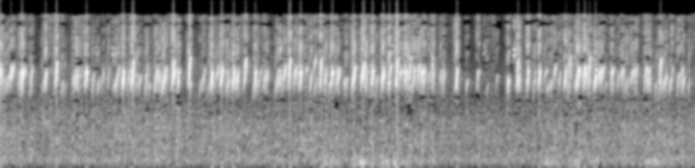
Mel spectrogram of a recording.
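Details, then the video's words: European goldfinch song to make a silent bird sing: long, rapid flow of bright twitters and rattling trills with a couple of brief pauses. "saka kuşu huylandırma بتبتة بتجنن طائر الحسون إن كان الطائر لا يغني جرب وحكم"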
